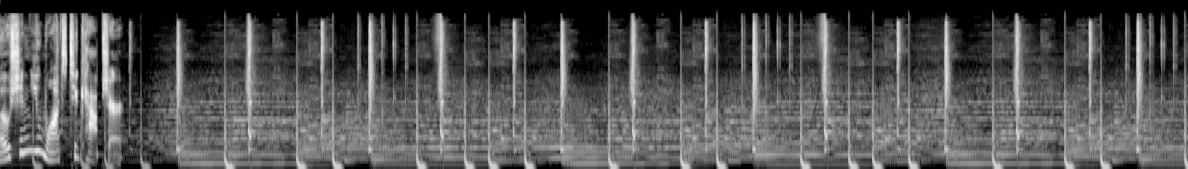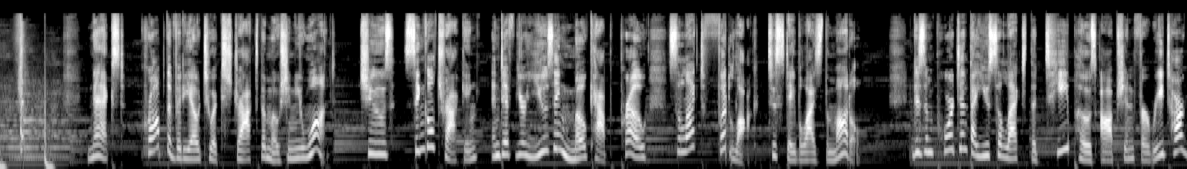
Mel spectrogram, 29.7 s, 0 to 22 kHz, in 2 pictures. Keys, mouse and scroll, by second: 0.2 click, 5.1 click, 11.3 click, 14.0 click, 16.7 click, 17.2 click, 22.0 click, 23.6 click, 25.0 click, 26.9 click, 29.2 click.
